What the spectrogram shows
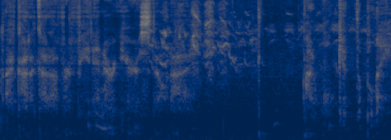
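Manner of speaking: very quiet, hushed, breathy stage whisper. Plotting in character while others in the space can hear: stage whisper. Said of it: "I'm not stage whispering enough".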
